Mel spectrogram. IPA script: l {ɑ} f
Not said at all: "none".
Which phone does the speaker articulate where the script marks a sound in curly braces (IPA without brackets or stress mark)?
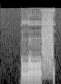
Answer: ɔ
